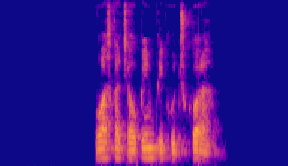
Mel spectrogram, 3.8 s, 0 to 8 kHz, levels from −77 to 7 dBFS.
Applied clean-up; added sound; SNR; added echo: neural mask model Resemble Enhance denoiser.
